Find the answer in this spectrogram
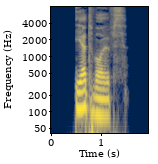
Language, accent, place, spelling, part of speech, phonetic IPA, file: German, Germany, Berlin, Erdwolfs, noun, [ˈeːɐ̯tˌvɔlfs], De-Erdwolfs.ogg
- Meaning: genitive singular of Erdwolf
